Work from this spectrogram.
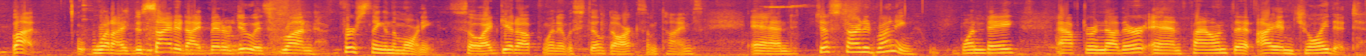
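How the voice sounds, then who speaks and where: Amid noticeable background noise and audible room echo, a woman speaks at a moderate pace in a medium pitch with ordinary pitch variation. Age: 70s. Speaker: vegan athlete speaker. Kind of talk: conference talk. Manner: animated.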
